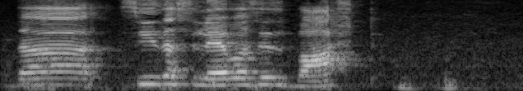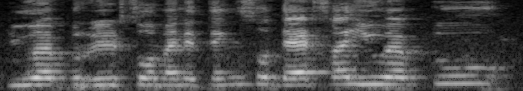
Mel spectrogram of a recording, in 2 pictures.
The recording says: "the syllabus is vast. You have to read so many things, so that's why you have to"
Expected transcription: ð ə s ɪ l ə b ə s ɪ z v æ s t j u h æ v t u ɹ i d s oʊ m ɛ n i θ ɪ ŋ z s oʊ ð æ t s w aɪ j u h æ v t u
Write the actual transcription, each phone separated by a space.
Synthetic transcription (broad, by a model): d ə s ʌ l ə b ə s ɪ z b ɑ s t j u h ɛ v t u ɹ i d s oʊ m ɛ n i t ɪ ŋ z s oʊ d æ t s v aɪ j u h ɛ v t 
